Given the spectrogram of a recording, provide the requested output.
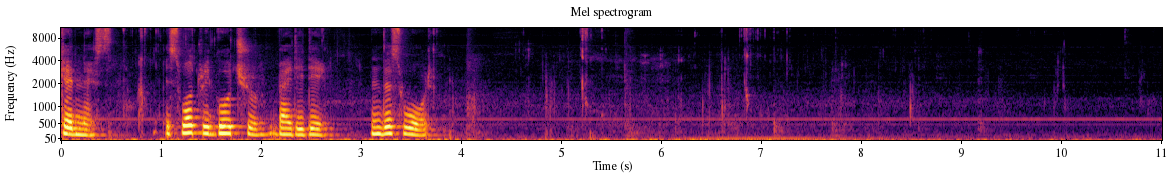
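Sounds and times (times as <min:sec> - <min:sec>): people chewing: 0:00.6 - 0:01.1, 0:03.7 - 0:11.0.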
